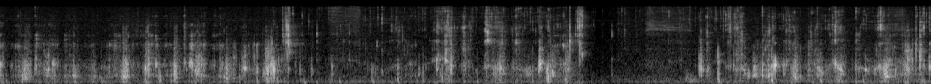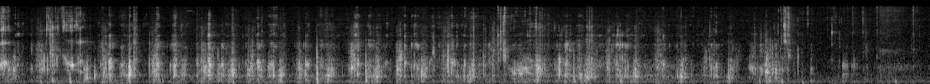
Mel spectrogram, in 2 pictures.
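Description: Close-miked chewing and biting of octopus skewers: dense, irregular wet clicks and crackles of a mouth eating, pausing briefly about six seconds in.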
